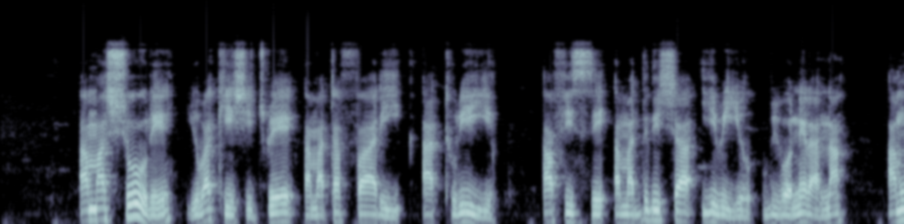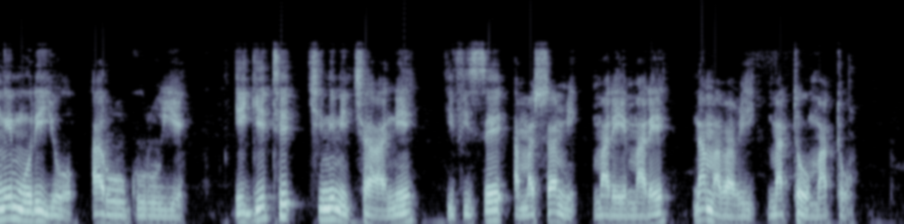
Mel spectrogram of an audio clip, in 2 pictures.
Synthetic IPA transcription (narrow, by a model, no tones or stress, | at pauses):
amaʃuːɾe̞juːβakʰiʃid͡ʒɡwe̞amatafaɾiatʰuɾije̞ | afise̞amadiɾiʃajiβijoβiβo̞ne̞ɾana | amŋe̞muɾijo̞aɾuɡuɾuje̞ | eɡitʰit͡ʃininit͡ʃaːne̞ | jifise̞amaʃamḭmaɾe̞maɾe̞ | nʔamaβaβimato̞mato̞̰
